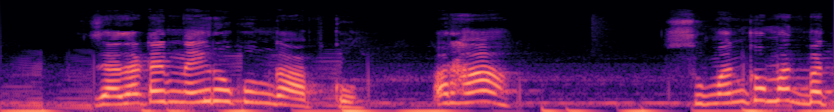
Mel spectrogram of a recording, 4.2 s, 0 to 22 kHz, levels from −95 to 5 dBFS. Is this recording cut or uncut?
uncut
